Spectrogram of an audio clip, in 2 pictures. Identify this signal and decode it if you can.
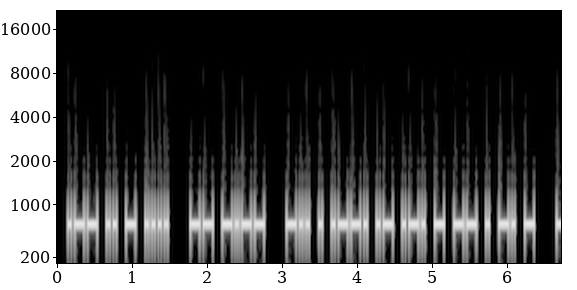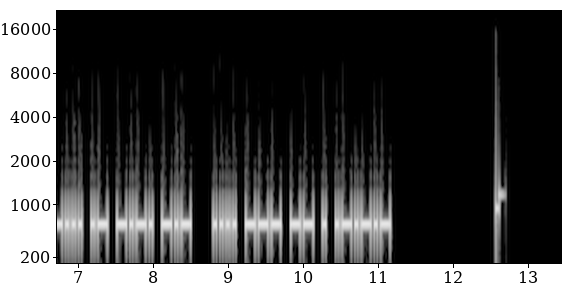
Morse code, heard as a keyed tone, about 28 wpm, 700 Hz. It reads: WITH MY DEPARTMENT BACK HOME.
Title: Sentences from Top 1000 Words - Review Part 6 - 28wpm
